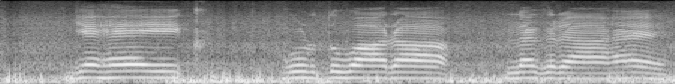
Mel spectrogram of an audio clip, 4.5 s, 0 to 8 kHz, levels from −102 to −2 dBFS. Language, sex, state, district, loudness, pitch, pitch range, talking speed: Hindi, female, Haryana, Jhajjar, -12 LUFS, 210 Hz, 195-225 Hz, 80 wpm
